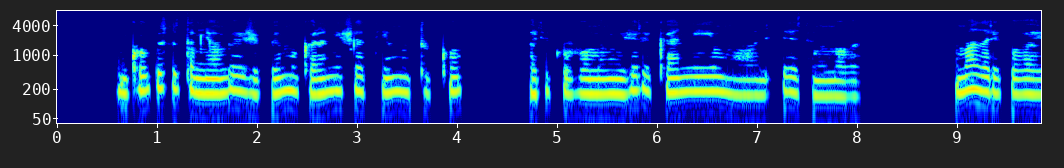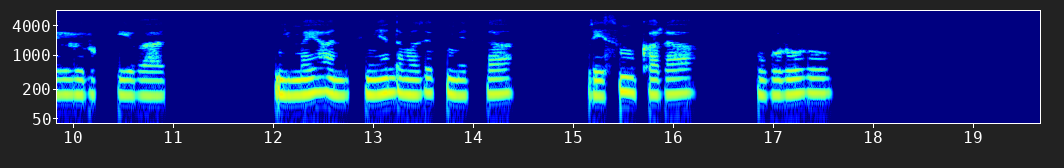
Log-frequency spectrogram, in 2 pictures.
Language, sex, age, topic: Kinyarwanda, female, 18-24, health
